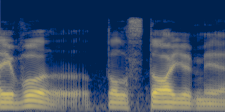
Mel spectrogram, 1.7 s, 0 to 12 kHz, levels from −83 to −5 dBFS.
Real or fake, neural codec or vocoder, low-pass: fake; codec, 16 kHz, 4 kbps, FunCodec, trained on Chinese and English, 50 frames a second; 7.2 kHz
